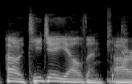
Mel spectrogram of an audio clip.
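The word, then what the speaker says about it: Yeldon: Gore shoot that's 2020 name rhymes with Sheldon oh TJ yelen all right that would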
